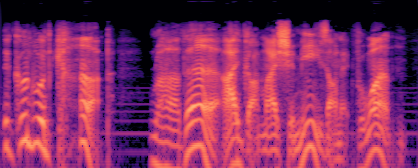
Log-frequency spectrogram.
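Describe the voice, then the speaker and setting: A man voicing a cheerful young upper-class gentleman who chatters in breezy, chirpy slang. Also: mid-range voice, wildly swooping pitch, unhurried, breathy edge, dry recording, voice pushed up, full character voice. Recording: dull lo-fi dry recording.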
